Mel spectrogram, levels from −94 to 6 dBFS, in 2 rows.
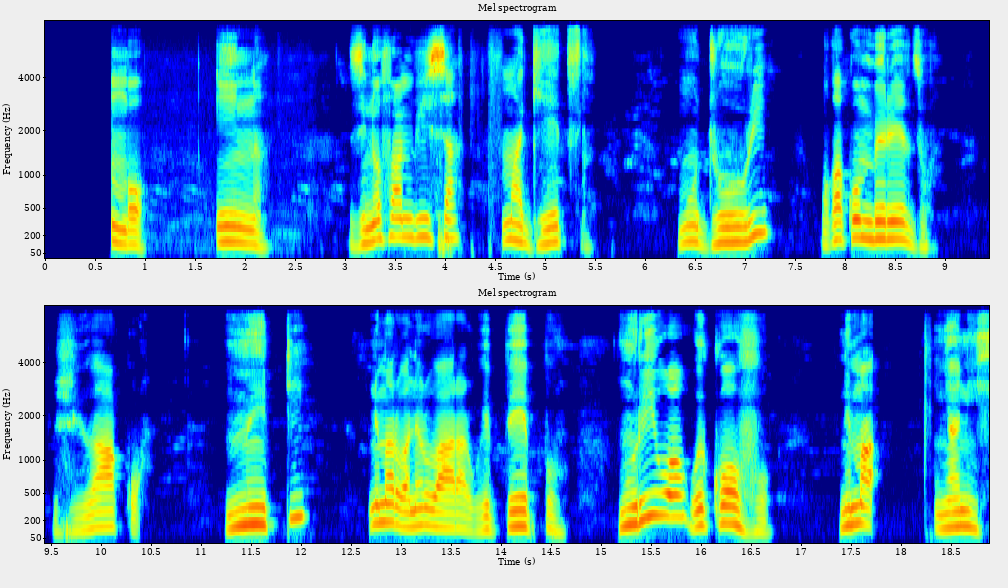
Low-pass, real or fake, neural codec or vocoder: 7.2 kHz; real; none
